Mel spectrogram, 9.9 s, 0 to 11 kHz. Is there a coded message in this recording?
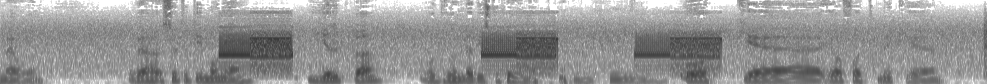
Yes: packet radio (AX.25, as in APRS), 1200 baud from 2.2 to 7.2 s, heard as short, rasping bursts, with radio hiss, a squelch burst at the end and speech in Swedish.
